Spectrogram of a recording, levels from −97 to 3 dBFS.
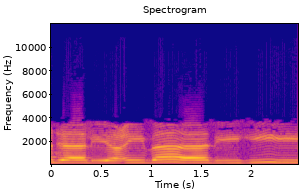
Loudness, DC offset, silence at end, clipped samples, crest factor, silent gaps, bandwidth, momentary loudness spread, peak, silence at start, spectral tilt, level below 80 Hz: -18 LUFS; 0.9%; 0 s; under 0.1%; 14 dB; none; 4.2 kHz; 13 LU; -4 dBFS; 0 s; -8 dB/octave; -60 dBFS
